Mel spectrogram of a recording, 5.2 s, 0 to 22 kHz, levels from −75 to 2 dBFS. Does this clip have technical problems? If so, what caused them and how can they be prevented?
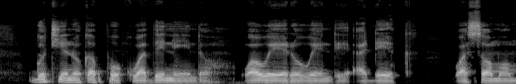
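Yes. Compressed frames skipped at 0.38 to 0.44 s: the speech jumps ahead by roughly 30 ms. Prevent it by checking file integrity after transfer and re-encoding from an undamaged source.

Corrupt frame decoded at 1.74 s and from 3.88 to 3.95 s: flipped bits across a few frames misplace energy in frequency, giving a quieter error first, then a louder one. Prevent it with error-checked storage and transmission so damaged frames are detected and concealed, not played.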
